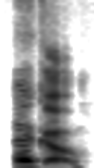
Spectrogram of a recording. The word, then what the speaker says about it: ago: On prononce quasiment la première syllabe quasiment comme un e. Ago.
